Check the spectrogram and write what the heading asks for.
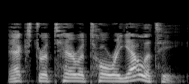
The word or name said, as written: extraterritoriality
